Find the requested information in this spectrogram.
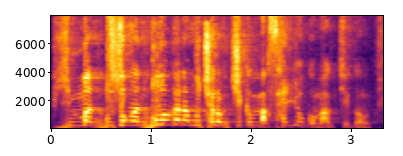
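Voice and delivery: loud, sing-song sermon cry; preaching at full force. Acted. Preacher pleading with the congregation, loud sing-song sermon. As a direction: pour it out over the congregation.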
